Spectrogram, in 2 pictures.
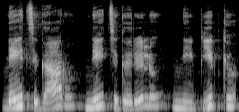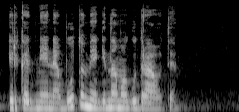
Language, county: Lithuanian, Vilnius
